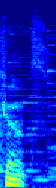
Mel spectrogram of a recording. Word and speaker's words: Kuntz: Okay, it's actually pronounced Kuntz.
